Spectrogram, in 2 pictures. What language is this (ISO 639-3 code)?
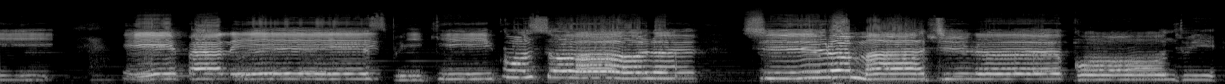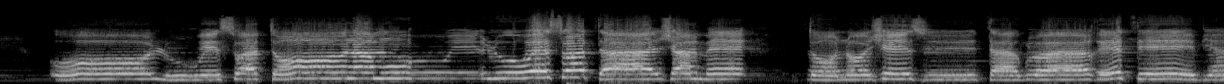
fra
